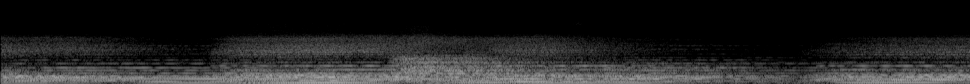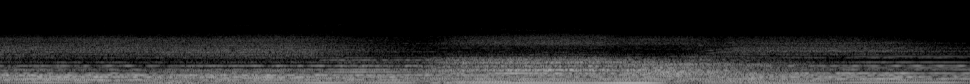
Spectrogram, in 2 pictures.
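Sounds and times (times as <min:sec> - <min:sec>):
male choir singing: 0:00.0 - 0:19.3.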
